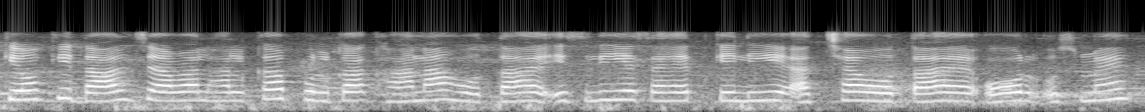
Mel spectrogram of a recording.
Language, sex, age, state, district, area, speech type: Hindi, female, 18-30, Madhya Pradesh, Hoshangabad, urban, spontaneous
